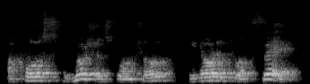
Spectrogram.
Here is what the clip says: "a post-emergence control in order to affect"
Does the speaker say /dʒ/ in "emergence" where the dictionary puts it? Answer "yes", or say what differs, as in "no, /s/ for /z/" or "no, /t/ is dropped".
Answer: no, /ʃ/ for /dʒ/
